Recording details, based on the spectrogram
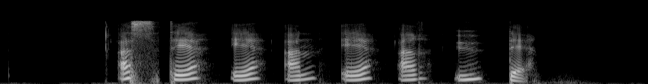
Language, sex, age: Norwegian, female, 24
